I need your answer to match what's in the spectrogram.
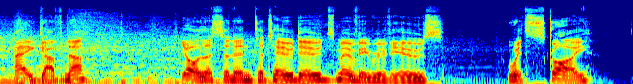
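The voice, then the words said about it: Put-on Australian accent. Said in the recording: “Everything has to end up being an Australian accent.”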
